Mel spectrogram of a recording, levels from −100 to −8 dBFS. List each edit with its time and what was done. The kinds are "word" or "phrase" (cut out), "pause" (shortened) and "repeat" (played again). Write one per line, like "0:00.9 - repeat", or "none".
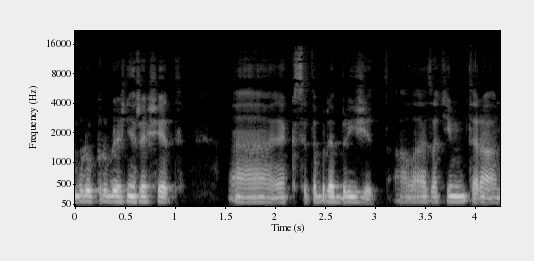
0:03.1 - pause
